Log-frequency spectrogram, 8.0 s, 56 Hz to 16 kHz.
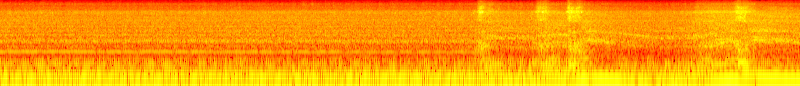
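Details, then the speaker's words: Toyota Altezza 3S-GE Beams with individual throttle bodies and Haltech Elite 550, first startup, basic tune, recorded from front of car; even deep idle, intake rush, crisp blips, running slightly rich, good oil pressure. "it sounds great it's running a little rich just got to put a tune in it"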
